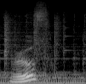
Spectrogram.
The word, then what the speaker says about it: Rouf: here tonight uh as I'm speaking with rof am I pronouncing it correct it's rof rof okay I'm trying to make it sound very exotic I guess but thank you people do call me roof over okay well thank you for coming in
